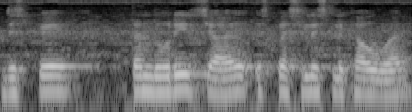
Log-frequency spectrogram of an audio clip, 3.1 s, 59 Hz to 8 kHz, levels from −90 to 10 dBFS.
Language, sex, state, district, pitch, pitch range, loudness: Hindi, male, Bihar, Sitamarhi, 145 Hz, 135-145 Hz, -23 LUFS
